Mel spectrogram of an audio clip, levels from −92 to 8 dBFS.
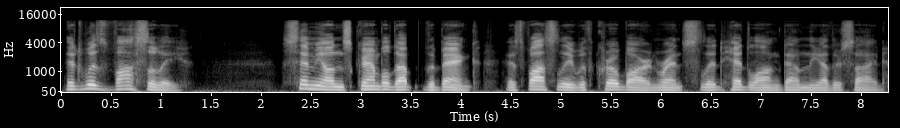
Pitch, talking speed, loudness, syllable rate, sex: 125 Hz, 150 wpm, -18 LUFS, 4.3 syllables/s, male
